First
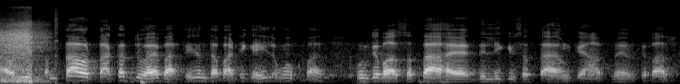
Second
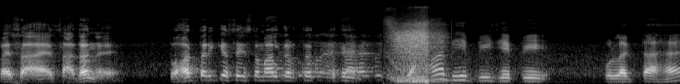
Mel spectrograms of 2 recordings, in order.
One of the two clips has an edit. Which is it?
second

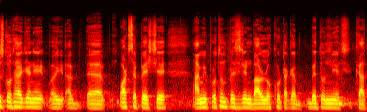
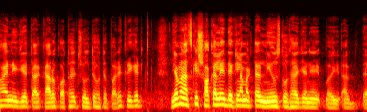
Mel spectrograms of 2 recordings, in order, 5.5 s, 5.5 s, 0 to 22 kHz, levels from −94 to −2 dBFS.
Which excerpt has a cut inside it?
second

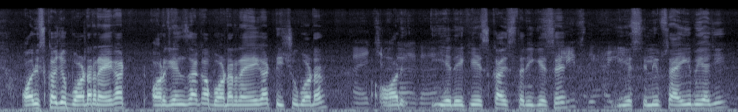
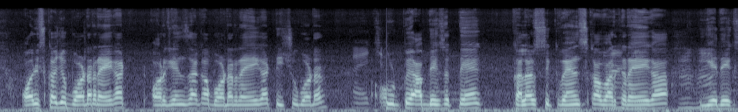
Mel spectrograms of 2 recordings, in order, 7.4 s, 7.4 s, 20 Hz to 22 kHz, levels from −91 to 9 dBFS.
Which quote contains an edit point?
second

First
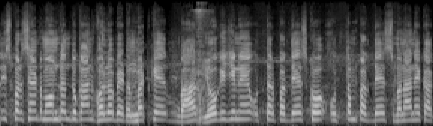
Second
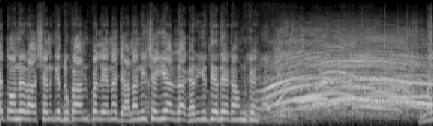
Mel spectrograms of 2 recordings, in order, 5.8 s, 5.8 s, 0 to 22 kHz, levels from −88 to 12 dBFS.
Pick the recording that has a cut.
first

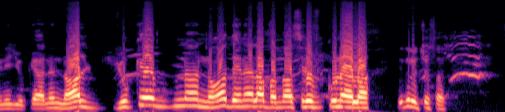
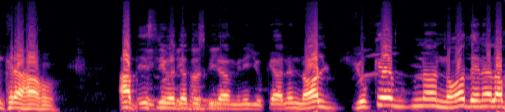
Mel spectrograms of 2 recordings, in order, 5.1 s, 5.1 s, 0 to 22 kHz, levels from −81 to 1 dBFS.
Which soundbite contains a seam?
second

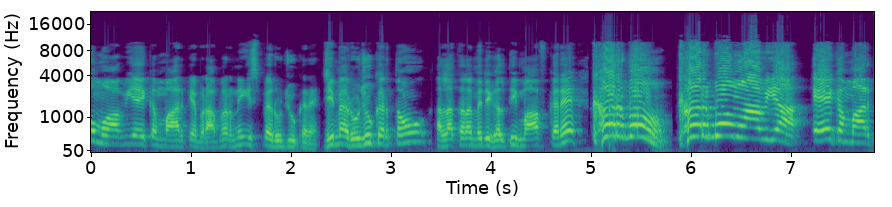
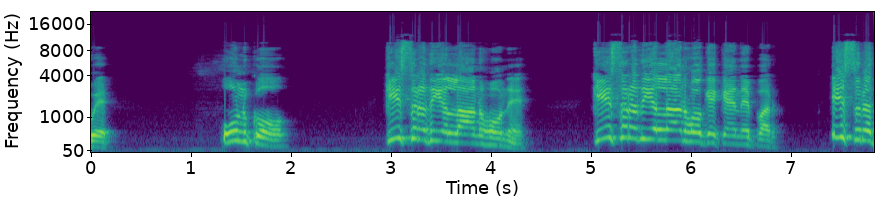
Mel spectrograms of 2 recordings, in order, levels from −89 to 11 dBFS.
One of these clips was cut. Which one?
first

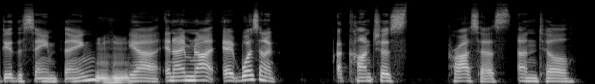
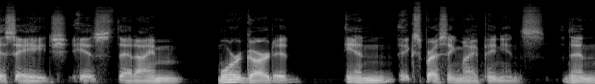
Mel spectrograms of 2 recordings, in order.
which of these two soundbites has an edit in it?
second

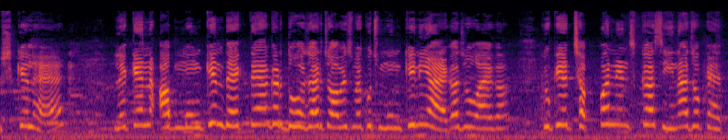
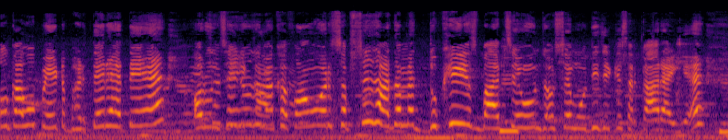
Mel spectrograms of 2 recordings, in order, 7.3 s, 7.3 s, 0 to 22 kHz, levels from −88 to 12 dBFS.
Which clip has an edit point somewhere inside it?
second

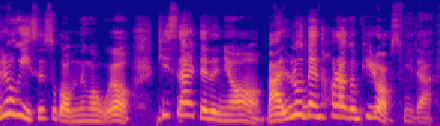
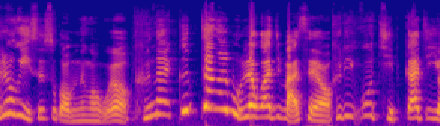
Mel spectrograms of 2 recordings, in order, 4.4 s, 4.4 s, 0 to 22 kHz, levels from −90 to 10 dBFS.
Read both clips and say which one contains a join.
second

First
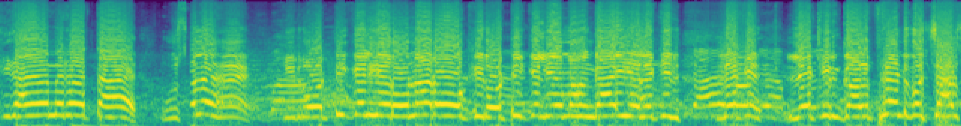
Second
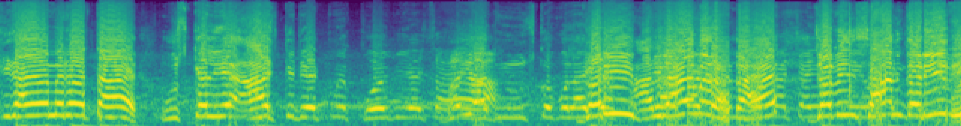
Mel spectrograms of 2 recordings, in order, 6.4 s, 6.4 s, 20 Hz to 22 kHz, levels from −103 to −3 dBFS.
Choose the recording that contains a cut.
first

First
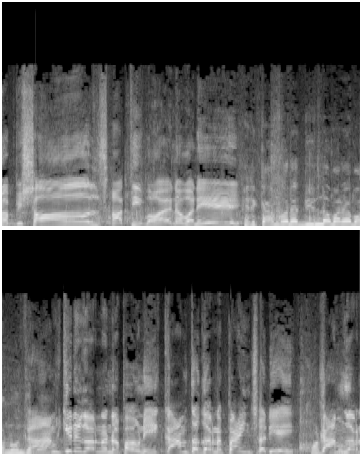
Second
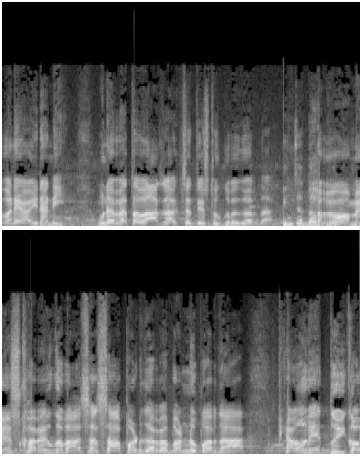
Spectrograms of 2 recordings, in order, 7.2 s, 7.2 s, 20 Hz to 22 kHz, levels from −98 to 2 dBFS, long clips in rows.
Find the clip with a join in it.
second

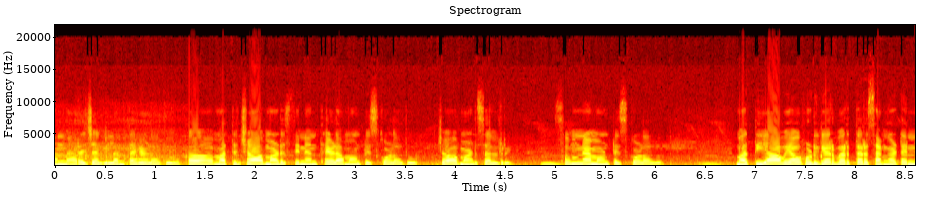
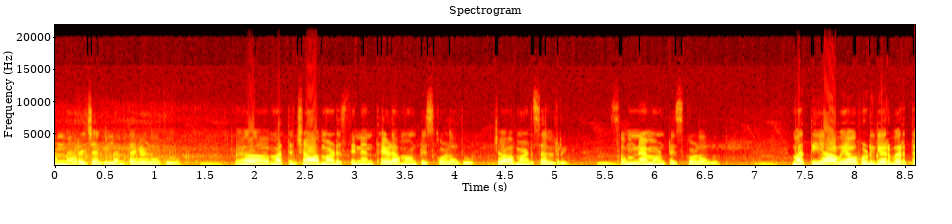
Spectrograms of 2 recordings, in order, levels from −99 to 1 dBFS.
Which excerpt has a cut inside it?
first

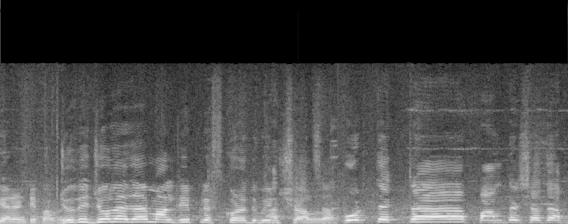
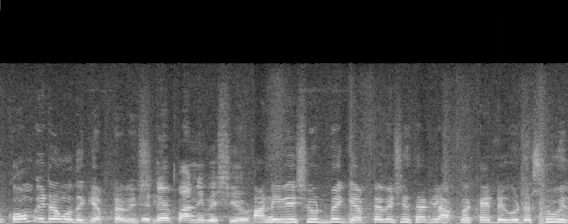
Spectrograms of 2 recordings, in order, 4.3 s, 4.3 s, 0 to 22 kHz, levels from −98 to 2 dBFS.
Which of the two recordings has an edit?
first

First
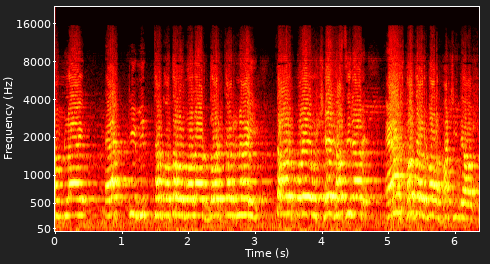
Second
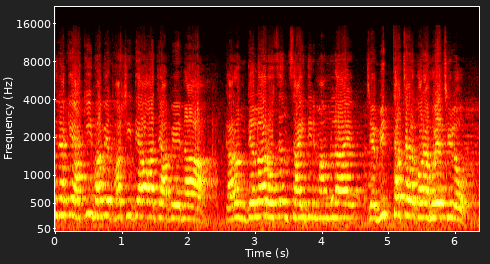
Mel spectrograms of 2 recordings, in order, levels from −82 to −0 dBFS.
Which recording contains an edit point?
second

